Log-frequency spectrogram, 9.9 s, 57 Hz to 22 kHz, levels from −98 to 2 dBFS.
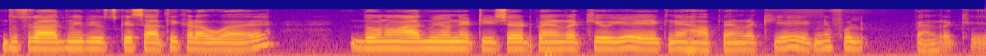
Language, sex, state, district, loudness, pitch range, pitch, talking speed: Hindi, male, Uttar Pradesh, Lalitpur, -18 LUFS, 125-140 Hz, 135 Hz, 175 wpm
